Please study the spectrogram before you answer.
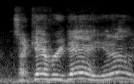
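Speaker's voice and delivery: ordinary talk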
